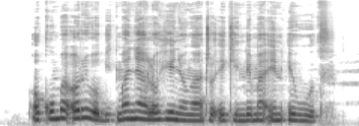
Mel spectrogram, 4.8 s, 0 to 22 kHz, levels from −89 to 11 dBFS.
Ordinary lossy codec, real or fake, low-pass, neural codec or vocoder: none; real; none; none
